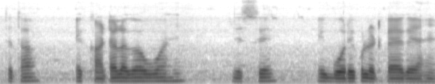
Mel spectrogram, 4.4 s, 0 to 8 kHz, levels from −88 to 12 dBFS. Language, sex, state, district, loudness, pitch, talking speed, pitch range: Hindi, male, Bihar, Jamui, -21 LUFS, 120 Hz, 180 wpm, 110-125 Hz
